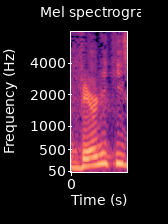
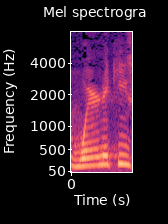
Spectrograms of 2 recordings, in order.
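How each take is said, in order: First: The word begins with a V sound. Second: The word begins with a W sound. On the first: The speaker calls it right. "It's a V" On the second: The speaker calls it wrong. "It's not Wernicke's area"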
